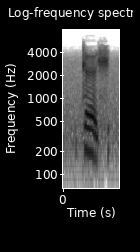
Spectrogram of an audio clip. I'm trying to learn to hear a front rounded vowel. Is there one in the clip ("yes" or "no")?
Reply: no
